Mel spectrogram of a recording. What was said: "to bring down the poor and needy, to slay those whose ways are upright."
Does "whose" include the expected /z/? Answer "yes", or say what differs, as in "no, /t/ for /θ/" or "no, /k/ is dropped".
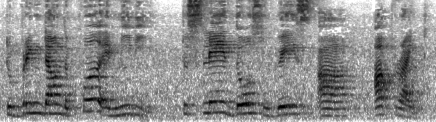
no, /z/ is dropped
